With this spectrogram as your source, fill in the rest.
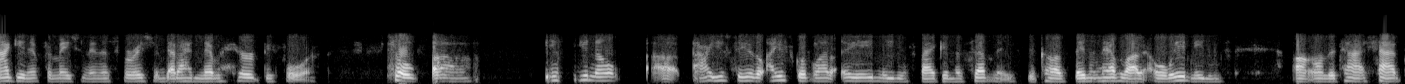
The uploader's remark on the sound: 100 Pounders Phone Meeting on 12/2/20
